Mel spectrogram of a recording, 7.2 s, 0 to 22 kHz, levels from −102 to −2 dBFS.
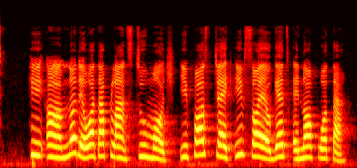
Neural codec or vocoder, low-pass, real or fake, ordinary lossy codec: none; none; real; none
